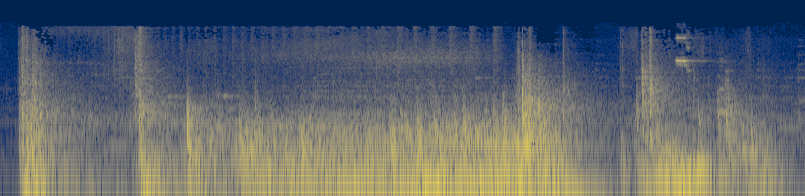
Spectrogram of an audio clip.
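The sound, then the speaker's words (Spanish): A secret wooden door is tapped and swings open: several heavy thuds and knocks stand out over a low, sustained rumble, with a cluster of sharper clatters near the end. “Holmes da unos golpecitos hasta que finalmente una puerta secreta de madera se abre.”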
